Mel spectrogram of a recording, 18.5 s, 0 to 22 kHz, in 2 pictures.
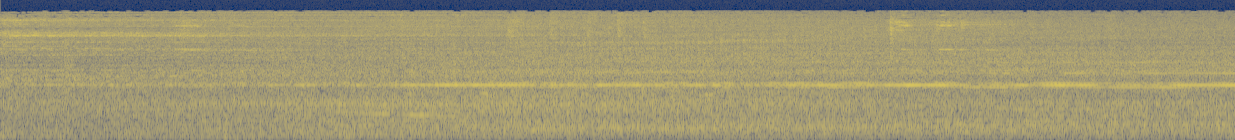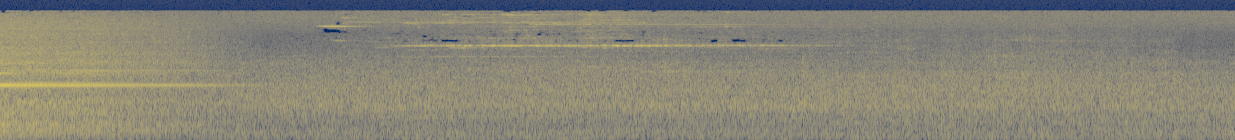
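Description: Southern Class 377 electric multiple unit running along the platform, with rumbling and a steady high squeal for several seconds. About ten seconds in it gives way to a quieter, even background hum.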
